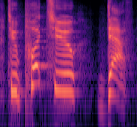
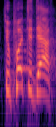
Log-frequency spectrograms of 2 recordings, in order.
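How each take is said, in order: First: Slow, weighty "To put to death"; emphatic reading. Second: Said in the usual way. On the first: Shown as a demonstration. Preacher reading Paul's verse to the congregation, slow and emphatic. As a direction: lean hard on each word of "To put to death". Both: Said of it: "Theologians would say the emphatic".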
